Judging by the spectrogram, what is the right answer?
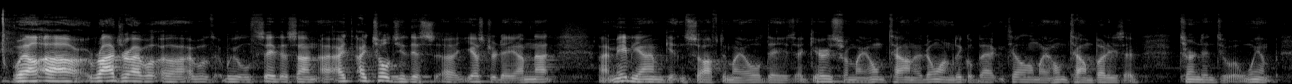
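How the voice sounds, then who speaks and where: Speaking at a fairly quick pace, a man with a medium pitch and ordinary pitch variation swings widely in loudness, with audible room echo around him. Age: 70s. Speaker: podcast host and country musician. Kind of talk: casual chat. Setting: stage with audience. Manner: halting.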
